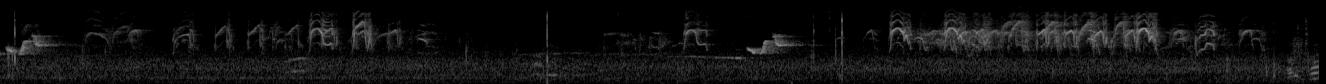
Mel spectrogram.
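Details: Japanese bush warbler in the tea-room garden of the Gotoh Museum at Kaminoge, Tokyo, singing bursts of quick, high, down-slurred notes, with a long steady lower whistle midway and a dense stretch of bright repeated notes toward the end.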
